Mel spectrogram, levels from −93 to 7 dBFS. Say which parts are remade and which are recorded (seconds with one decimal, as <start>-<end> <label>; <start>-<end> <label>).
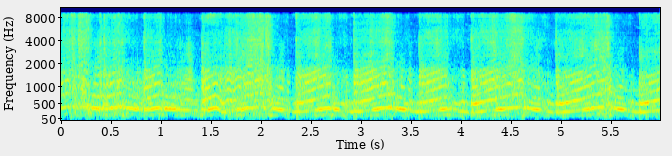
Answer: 0.0-4.4 recorded; 4.4-5.3 remade; 5.3-6.0 recorded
